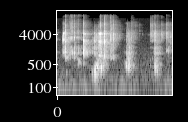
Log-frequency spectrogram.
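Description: Crunching on thin purple sweet potato chips with rosemary herb seasoning: about five crisp, irregular bite-and-chew crunches.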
